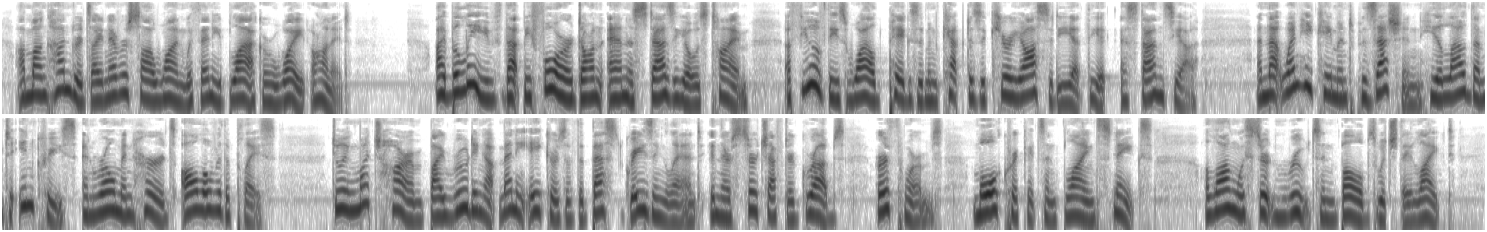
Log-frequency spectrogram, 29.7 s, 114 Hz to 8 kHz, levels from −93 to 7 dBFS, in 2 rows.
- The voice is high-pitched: Yes, high, 205 Hz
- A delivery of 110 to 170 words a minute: No, average, 180 wpm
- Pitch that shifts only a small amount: No, average, 3.9 semitones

